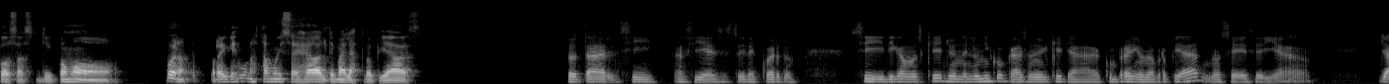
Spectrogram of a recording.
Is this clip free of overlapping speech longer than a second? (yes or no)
yes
